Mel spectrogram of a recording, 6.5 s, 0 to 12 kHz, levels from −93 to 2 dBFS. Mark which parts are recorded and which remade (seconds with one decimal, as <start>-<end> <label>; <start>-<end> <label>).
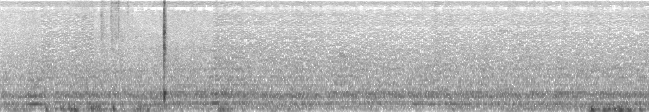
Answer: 0.0-6.5 recorded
